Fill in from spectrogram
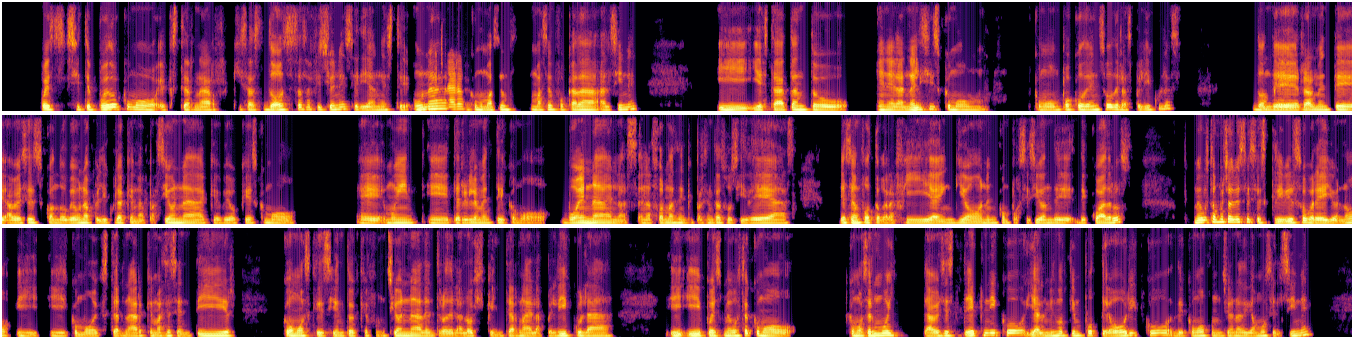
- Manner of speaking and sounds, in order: other background noise
- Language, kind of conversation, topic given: Spanish, advice, ¿Por qué ocultas tus aficiones por miedo al juicio de los demás?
